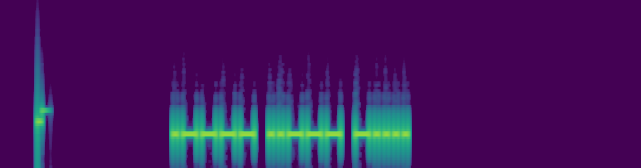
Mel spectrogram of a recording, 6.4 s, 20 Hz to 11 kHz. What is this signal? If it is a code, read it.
Morse code, heard as a keyed tone, about 25 wpm, 700 Hz. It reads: 126
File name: Three Letter-Number Combinations - 25wpm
